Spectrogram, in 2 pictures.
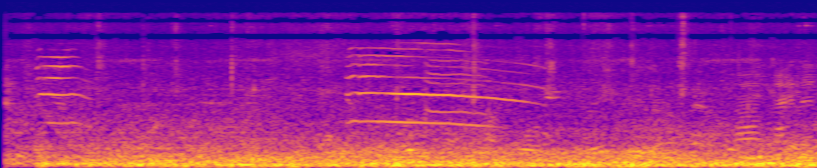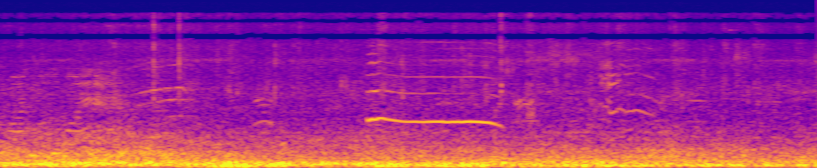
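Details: Wild cat brothers meowing: a few short, thin mews, including one rising-falling call, then a flatter mew near the end, over a steady low rumble and background talking.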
